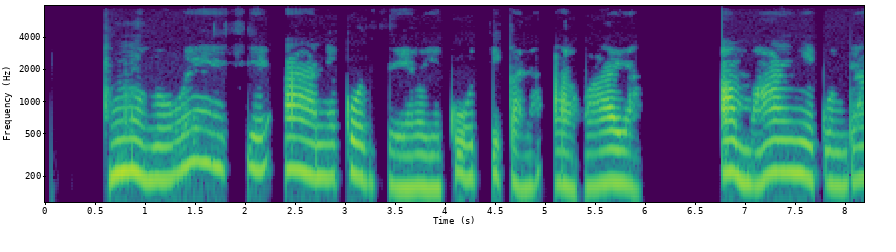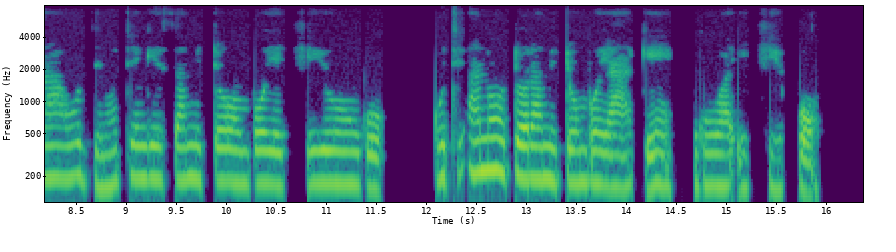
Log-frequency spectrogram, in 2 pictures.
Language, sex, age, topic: Ndau, female, 36-49, health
